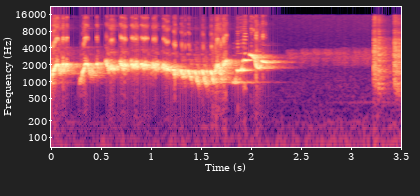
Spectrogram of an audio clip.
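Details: White-rumped shama, a vigorous singer, used to goad other shamas into song: a sustained, wavering whistled warble that ends in a sliding note, followed by a brief harsh burst.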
